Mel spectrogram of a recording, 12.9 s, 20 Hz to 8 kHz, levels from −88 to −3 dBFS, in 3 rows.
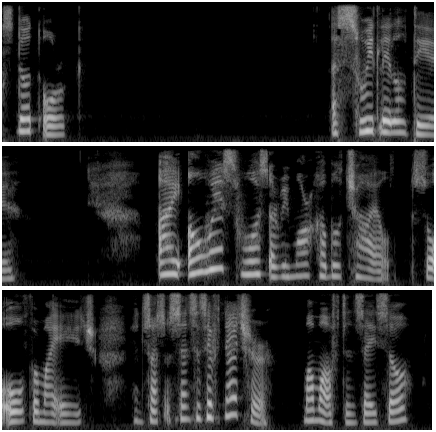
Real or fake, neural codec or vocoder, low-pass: real; none; 7.2 kHz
